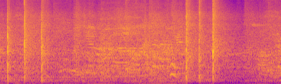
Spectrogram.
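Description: Boxing gloves smacking into focus mitts: a quick combination of three sharp strikes at the start and another of three near the end, over a murmur of voices.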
